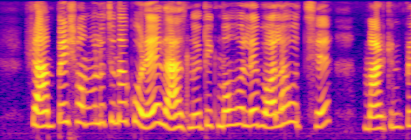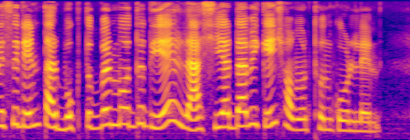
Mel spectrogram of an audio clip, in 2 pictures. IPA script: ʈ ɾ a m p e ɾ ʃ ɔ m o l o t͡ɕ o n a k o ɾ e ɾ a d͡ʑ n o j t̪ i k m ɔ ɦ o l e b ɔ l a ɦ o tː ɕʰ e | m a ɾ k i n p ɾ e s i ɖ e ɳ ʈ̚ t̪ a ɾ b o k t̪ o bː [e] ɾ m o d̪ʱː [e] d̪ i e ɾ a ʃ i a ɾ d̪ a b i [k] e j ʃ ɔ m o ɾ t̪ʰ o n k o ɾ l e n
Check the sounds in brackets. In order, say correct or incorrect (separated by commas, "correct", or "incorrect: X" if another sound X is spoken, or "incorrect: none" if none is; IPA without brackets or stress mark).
correct, correct, correct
